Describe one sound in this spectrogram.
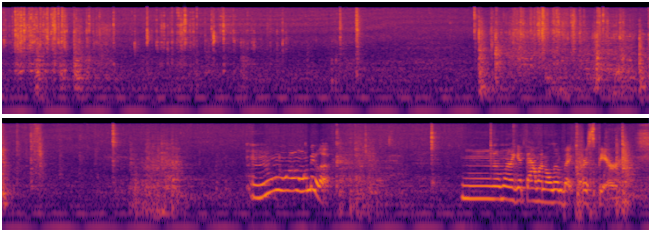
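A metal baking tray scrapes and clatters against an oven rack.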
